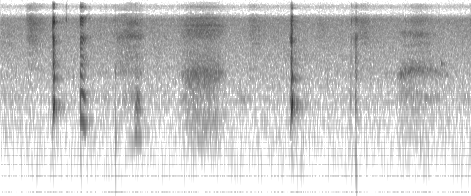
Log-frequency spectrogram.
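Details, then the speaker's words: Young child with hiccups, open mouth making them louder: sharp, brief squeaky hiccup sounds, three or four over a few seconds, with soft vocal noises in a quiet room. "You're squeaking. You sound like a toy. Yeah, you sound like a toy."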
